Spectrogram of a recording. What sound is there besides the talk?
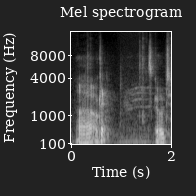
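cat yelling in the background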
